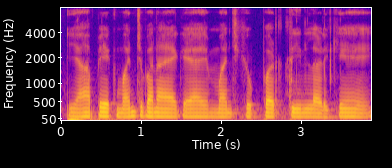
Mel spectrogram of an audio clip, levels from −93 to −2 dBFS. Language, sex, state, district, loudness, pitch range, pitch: Hindi, male, Chhattisgarh, Raipur, -16 LUFS, 100-105 Hz, 105 Hz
